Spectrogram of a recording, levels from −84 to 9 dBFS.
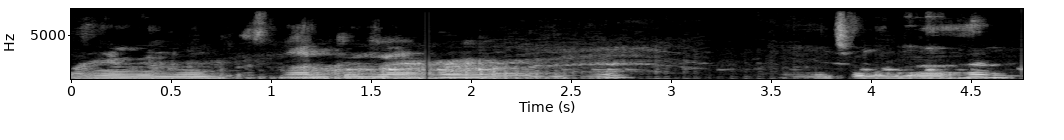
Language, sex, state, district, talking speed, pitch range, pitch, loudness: Hindi, male, Bihar, Purnia, 125 wpm, 175-195 Hz, 185 Hz, -18 LUFS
